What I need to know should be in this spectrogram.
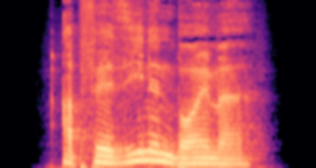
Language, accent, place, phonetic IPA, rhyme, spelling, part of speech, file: German, Germany, Berlin, [ap͡fl̩ˈziːnənˌbɔɪ̯mə], -iːnənbɔɪ̯mə, Apfelsinenbäume, noun, De-Apfelsinenbäume.ogg
- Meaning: nominative/accusative/genitive plural of Apfelsinenbaum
